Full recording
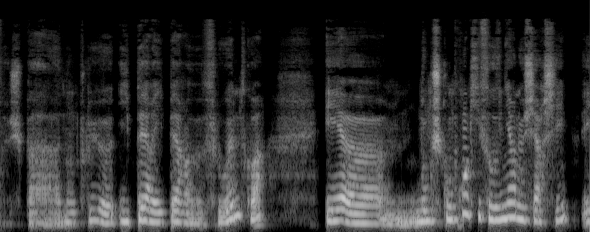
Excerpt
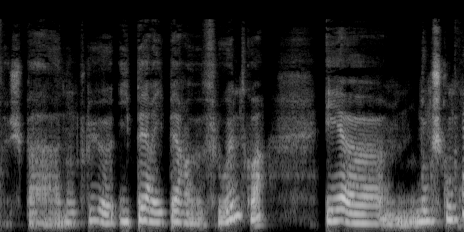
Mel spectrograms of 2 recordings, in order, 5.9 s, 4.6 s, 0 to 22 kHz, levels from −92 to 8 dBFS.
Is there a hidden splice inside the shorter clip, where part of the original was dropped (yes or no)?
no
